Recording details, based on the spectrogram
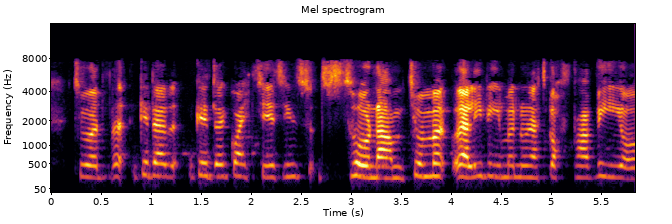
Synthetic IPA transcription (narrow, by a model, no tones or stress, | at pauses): tʰɪwɔdvɛɡədaɡədaɡwajtitʰinsonamtʰɪɔmawɛlˠiviːmanuːnatʰɡ̥ɔfaviːɔ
